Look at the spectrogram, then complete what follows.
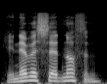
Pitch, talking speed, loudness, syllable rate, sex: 150 Hz, 225 wpm, -18 LUFS, 6.2 syllables/s, male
